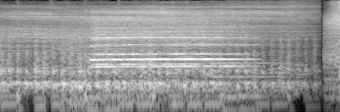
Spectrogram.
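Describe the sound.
A train rolls along with a steady low rumble, and a long steam whistle blast sounds over it through the middle, loud and sustained before fading off.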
